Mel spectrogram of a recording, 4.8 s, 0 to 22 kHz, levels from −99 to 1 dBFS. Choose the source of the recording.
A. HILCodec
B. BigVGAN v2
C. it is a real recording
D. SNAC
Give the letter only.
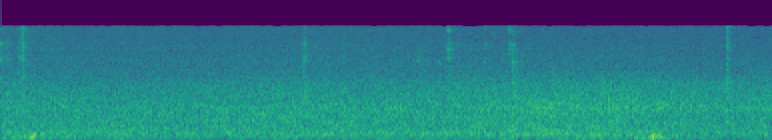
C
